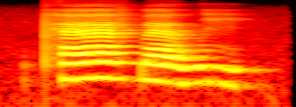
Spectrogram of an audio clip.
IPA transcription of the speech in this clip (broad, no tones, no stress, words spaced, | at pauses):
pʰæːvbæː wi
